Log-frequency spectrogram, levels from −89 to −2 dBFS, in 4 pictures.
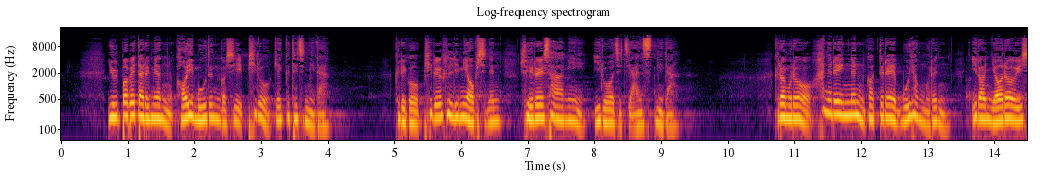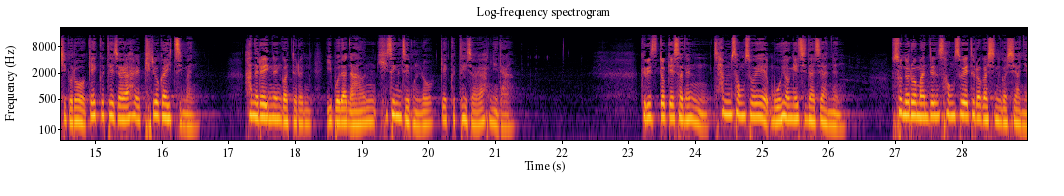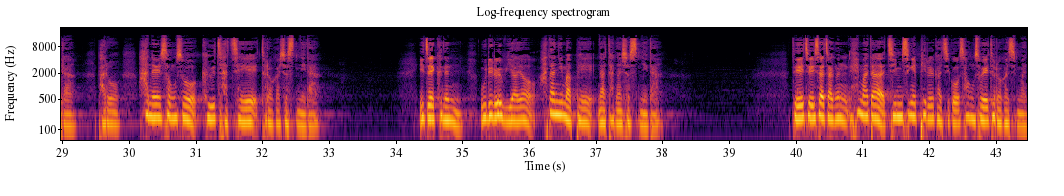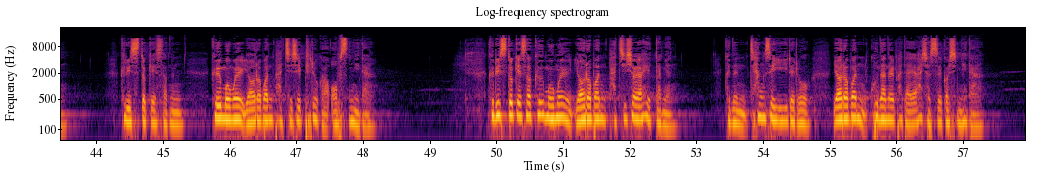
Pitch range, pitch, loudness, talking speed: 130-185 Hz, 160 Hz, -21 LUFS, 280 characters per minute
